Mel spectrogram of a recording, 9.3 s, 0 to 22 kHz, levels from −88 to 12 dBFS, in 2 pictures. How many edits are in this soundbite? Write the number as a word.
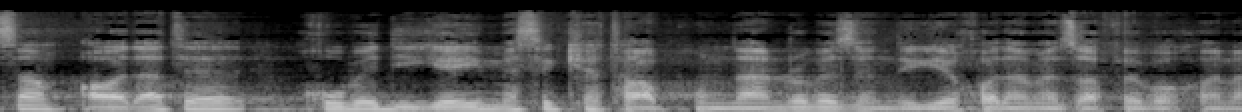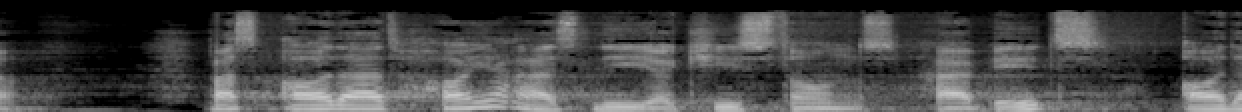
zero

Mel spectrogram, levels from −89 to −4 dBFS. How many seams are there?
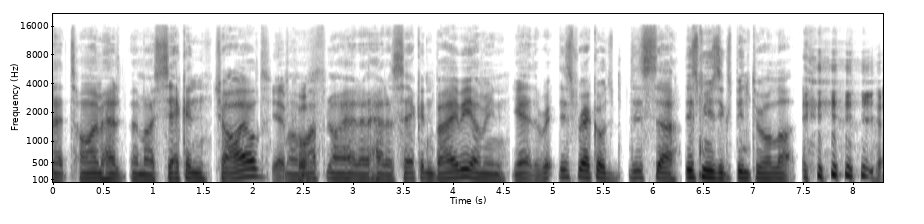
zero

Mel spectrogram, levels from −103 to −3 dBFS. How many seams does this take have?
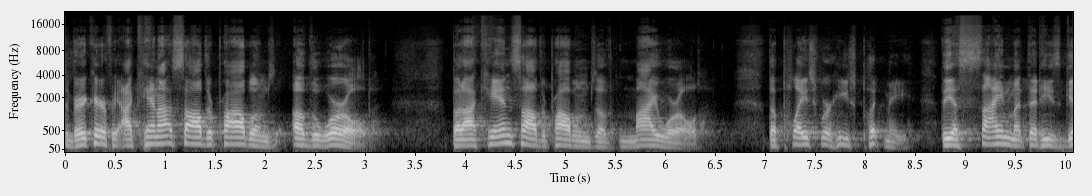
zero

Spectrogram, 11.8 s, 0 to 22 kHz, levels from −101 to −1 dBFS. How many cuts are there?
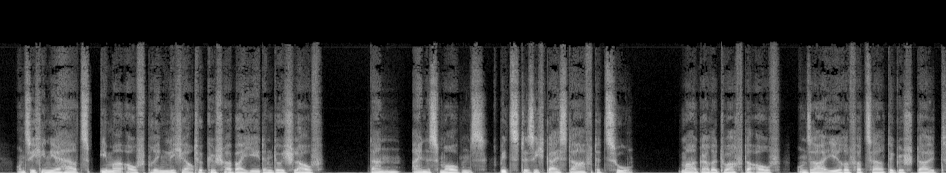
six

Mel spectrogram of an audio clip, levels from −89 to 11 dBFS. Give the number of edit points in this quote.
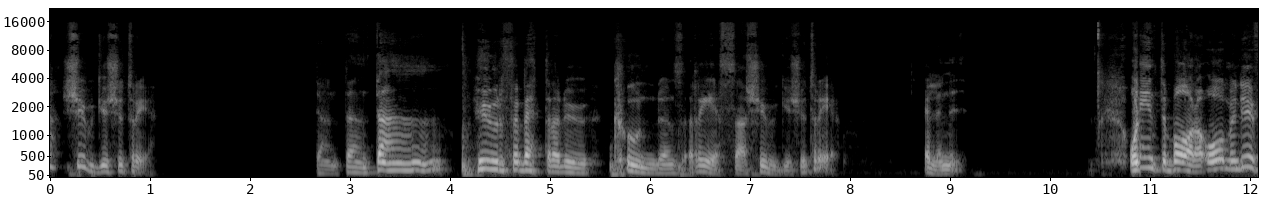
one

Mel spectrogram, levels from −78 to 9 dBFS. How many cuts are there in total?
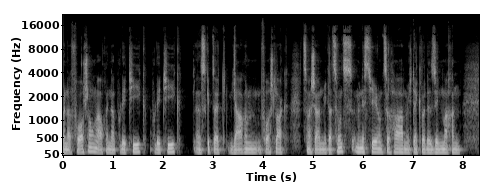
two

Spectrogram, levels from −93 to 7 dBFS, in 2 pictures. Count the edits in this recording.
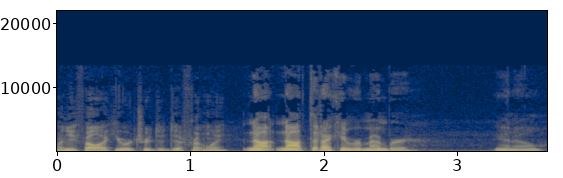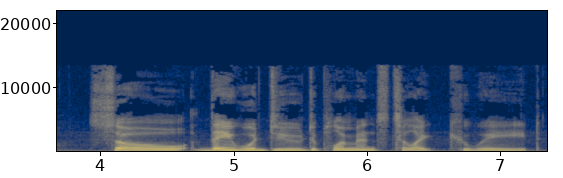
one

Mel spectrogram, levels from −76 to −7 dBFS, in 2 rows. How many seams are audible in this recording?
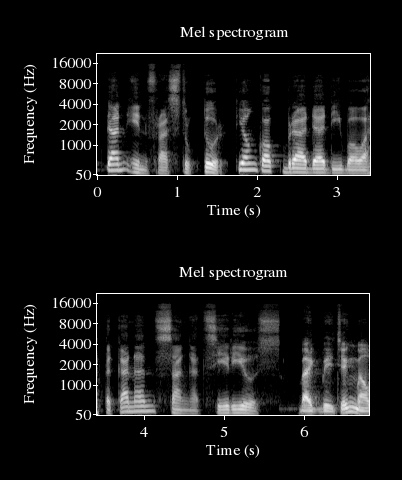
zero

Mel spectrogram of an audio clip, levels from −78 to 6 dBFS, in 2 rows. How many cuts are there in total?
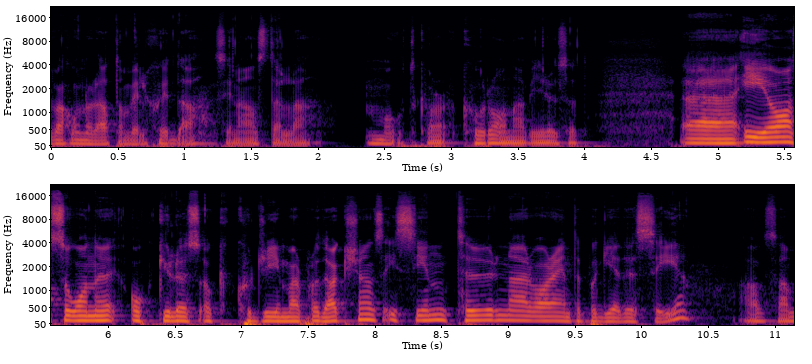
zero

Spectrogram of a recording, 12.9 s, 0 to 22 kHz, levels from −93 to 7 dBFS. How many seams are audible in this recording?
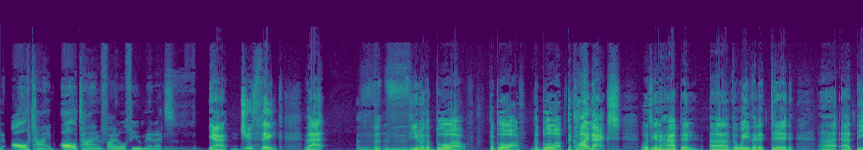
one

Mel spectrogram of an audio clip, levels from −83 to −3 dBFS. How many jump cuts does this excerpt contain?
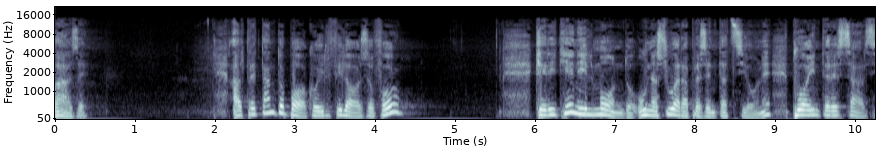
zero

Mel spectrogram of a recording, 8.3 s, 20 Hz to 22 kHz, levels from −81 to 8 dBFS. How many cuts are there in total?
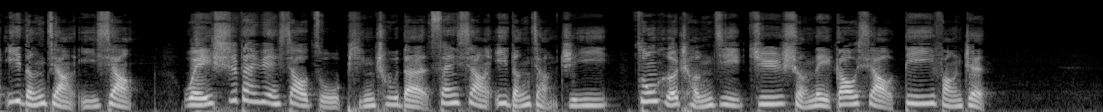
one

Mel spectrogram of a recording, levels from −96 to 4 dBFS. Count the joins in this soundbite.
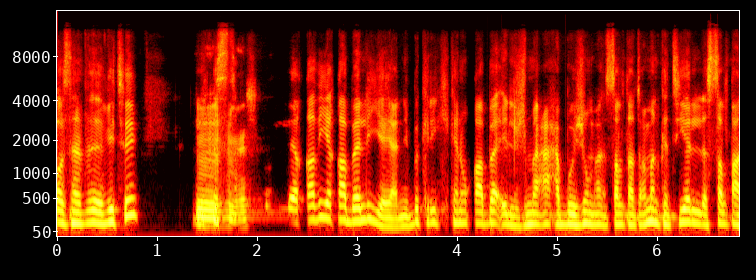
zero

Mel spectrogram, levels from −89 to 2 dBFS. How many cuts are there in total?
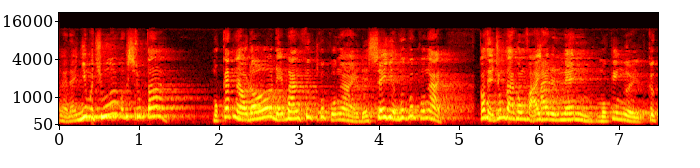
four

